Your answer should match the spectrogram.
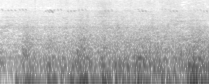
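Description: Thunder sound effect: a low rolling rumble that swells toward the end.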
